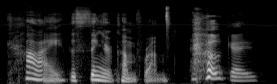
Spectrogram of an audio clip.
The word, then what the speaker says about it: Kai: So I chose my middle name, which is actually K, but it's spelled K-A-I.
